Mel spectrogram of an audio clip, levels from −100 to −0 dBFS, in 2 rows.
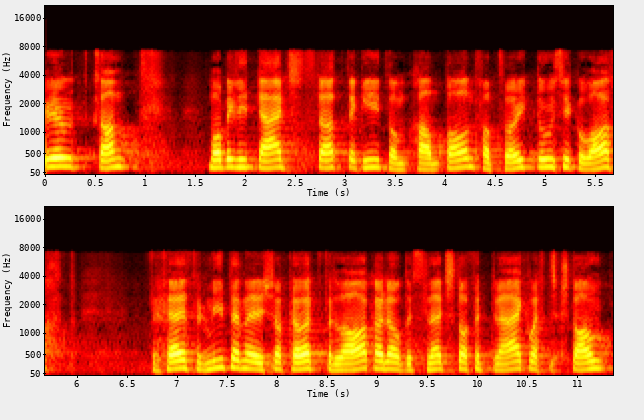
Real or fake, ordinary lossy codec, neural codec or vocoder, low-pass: fake; AAC, 96 kbps; codec, 16 kHz, 1 kbps, FunCodec, trained on LibriTTS, 50 frames a second; 7.2 kHz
